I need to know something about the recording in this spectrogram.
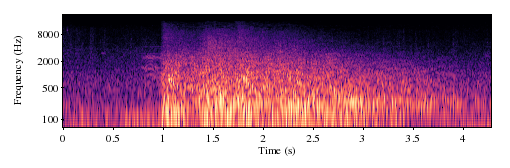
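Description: Glass shatters and debris crashes loudly.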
